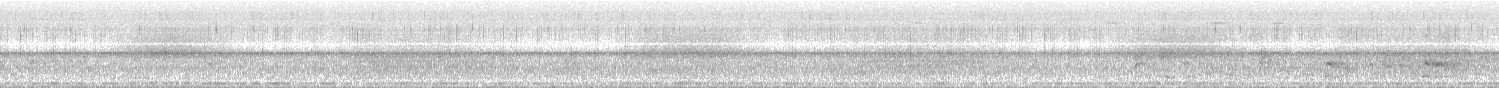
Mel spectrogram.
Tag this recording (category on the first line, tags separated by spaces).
Soundscapes > Nature
raspberry-pi weather-data alice-holt-forest Dendrophone natural-soundscape modified-soundscape sound-installation artistic-intervention data-to-sound soundscape phenological-recording field-recording nature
